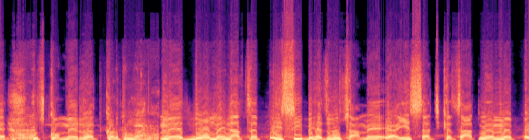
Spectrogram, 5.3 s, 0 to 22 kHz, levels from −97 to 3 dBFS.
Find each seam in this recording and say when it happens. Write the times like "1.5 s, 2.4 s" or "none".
1.6 s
